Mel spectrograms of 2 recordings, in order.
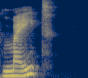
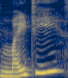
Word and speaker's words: Maite: Oh, like, it's, I would, if I were looking at that phonetically, I would think mate. – Yeah, right? Mate. Or anyway, I found out like years ago that they kind of pronounce it like mighty sometimes, and that she was being called Mighty Mouse at work.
